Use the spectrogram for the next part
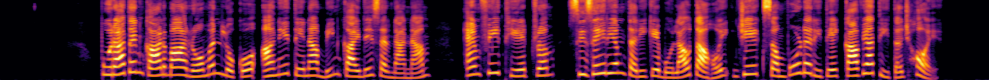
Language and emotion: Gujarati, neutral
